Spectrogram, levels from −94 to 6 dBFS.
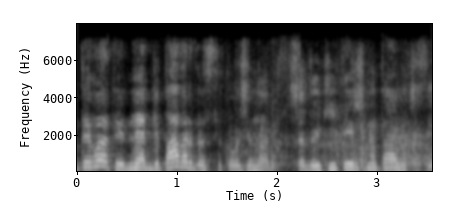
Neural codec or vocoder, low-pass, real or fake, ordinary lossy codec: none; 7.2 kHz; real; AAC, 32 kbps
